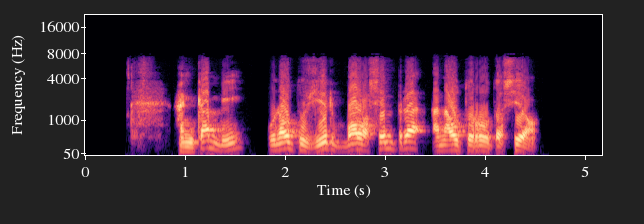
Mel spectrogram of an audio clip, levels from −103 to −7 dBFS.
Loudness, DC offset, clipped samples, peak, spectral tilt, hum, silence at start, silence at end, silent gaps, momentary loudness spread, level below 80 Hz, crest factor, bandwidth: -18 LUFS; under 0.1%; under 0.1%; -2 dBFS; -5 dB/octave; none; 0.45 s; 0.65 s; 1.71-1.83 s; 13 LU; -66 dBFS; 16 dB; 7.6 kHz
